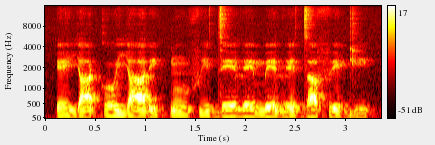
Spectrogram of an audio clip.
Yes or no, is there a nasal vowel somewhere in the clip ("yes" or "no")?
yes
